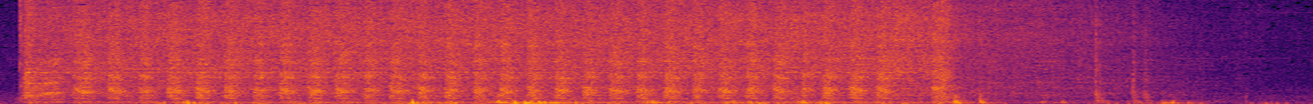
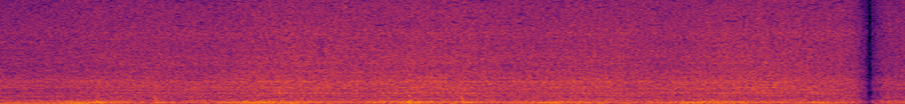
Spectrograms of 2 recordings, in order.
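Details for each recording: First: Toyota started right after cleaning the idle air control valve in the throttle body: catches and runs loud and uneven at about three and a half pulses a second, sags and nearly dies, with smoke; hard starting and rough running at first. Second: Toyota with rough running and starting, after cleaning the idle air control valve in the throttle body: after a rough, smoky start, even steady engine note with smooth light rev and no stumble or knock; normal idle and rev.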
